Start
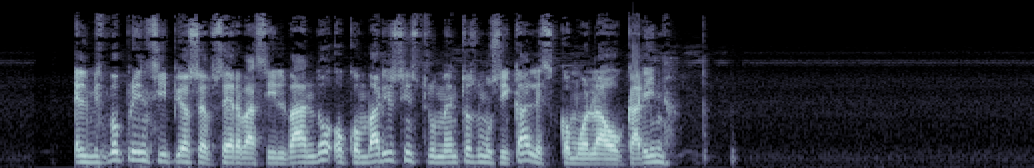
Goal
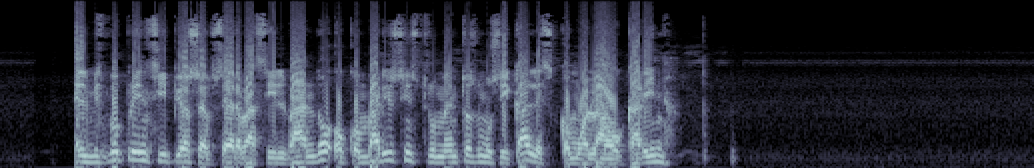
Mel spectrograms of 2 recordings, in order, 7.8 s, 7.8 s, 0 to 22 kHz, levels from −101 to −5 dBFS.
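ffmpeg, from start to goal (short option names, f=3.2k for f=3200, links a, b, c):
-af "aeval=exprs='0.126*(abs(mod(val(0)/0.126+3,4)-2)-1)':c=same"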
